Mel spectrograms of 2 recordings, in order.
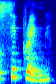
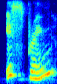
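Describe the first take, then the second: First: An extra vowel is added between s and p. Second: An extra vowel is added before the s. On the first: "nor spe or" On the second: "neither before them nor between them. So we don't say"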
